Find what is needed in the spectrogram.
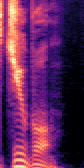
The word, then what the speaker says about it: Jubal: My name is Jubal. – Jubal. – Yes. – How do you spell that? – J-U-B-A-L. – There wasn't any Jubal there when I went last time, but I'm on my way over.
